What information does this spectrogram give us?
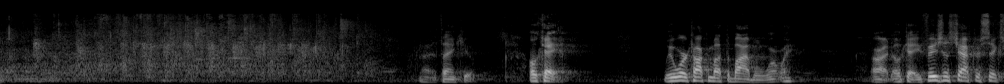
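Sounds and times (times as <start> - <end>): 
audience applause: 0.0 - 3.9
speech: 4.4 - 5.8, 6.6 - 8.0, 8.7 - 10.0.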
